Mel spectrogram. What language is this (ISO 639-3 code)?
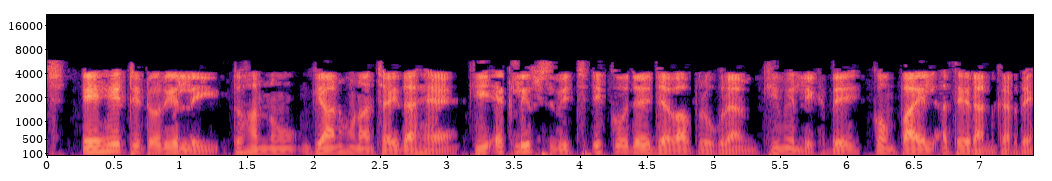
pan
